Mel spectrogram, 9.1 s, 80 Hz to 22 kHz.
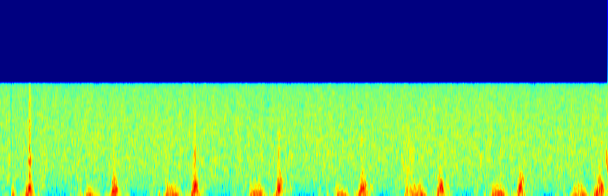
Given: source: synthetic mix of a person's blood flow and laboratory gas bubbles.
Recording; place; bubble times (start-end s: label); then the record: Doppler ultrasound of blood flow; precordium
6.07-6.25 s: bubbles
9.08-9.14 s: bubbles
From the record:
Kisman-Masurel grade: 121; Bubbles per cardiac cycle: 1 to 2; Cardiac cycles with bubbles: 10 to 50%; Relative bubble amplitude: barely perceptible (0.100 to 0.250); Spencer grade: 2 (many but less than half of the cardiac periods contain bubble signals, singularly or in groups); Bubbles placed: only in the low amplitude regions of the cardiac cycle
